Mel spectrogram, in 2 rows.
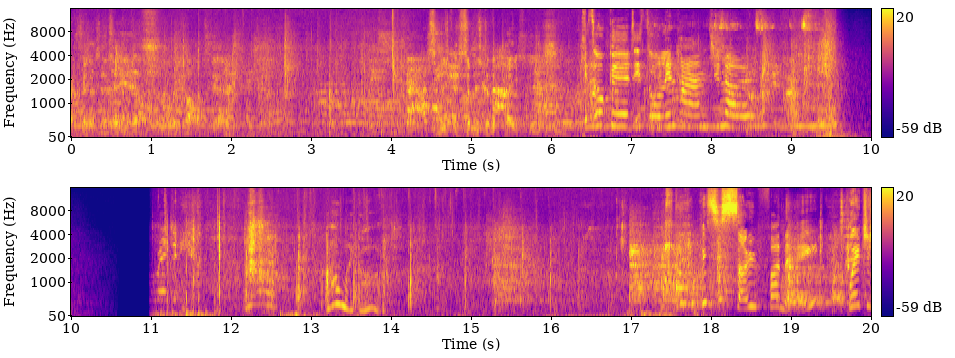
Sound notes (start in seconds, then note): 9.4 air whooshing; 12.4 footsteps echoing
